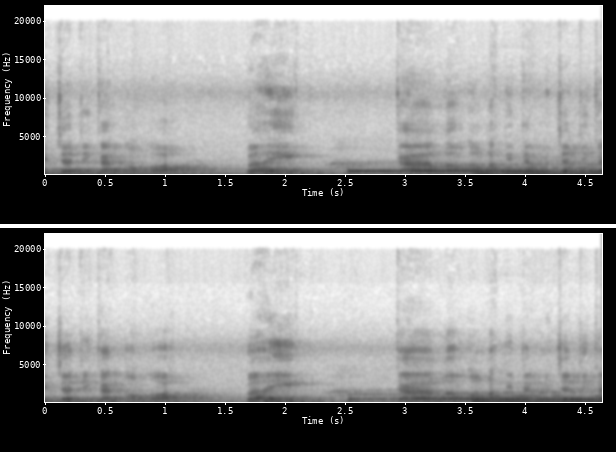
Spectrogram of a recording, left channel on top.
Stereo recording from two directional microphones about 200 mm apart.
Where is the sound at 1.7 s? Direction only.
5° left (ahead or behind).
